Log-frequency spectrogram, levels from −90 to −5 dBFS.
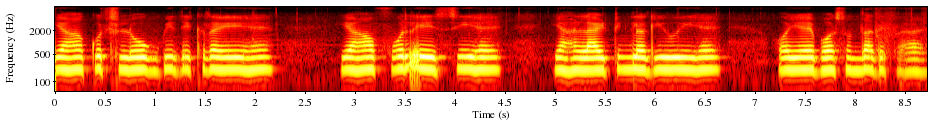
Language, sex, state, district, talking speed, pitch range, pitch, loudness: Hindi, female, Chhattisgarh, Korba, 160 wpm, 205-210 Hz, 210 Hz, -16 LUFS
